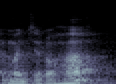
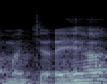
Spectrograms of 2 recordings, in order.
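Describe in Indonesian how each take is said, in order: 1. Vokal setelah r adalah a terbuka penuh. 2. Vokal setelah r condong ke e. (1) "tidak majroha" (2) "dibaca majreha"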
